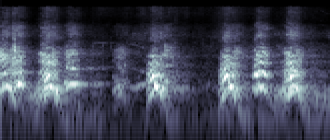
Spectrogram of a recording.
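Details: Bully Kutta dogs in a fight, giving gruff barks and growling snarls in clustered bursts with short pauses between volleys.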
